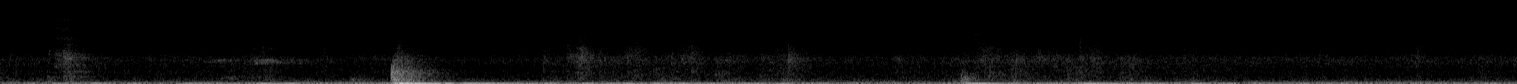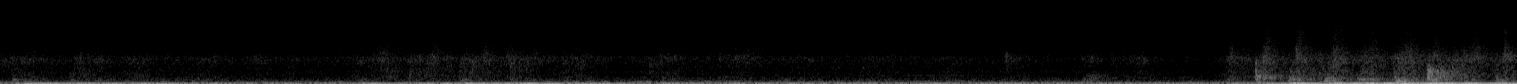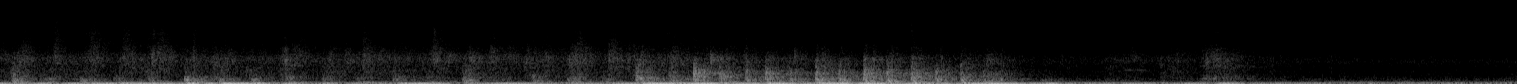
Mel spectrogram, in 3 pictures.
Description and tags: Muffled Steps On Carpet
muffled, Footsteps, Feet, shoe, Carpet, step, sneaker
